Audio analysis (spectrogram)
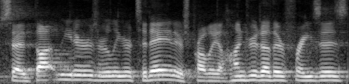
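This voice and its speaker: A man with a Midwestern accent speaks at a fairly high pitch in a room with audible echo. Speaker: conference speaker. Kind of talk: conference talk. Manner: casual.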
